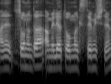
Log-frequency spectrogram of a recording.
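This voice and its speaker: A man speaks at a moderate pace. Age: 20s. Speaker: patient, electrical technician. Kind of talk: TV interview, personal testimony. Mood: calm, reflective. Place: studio.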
